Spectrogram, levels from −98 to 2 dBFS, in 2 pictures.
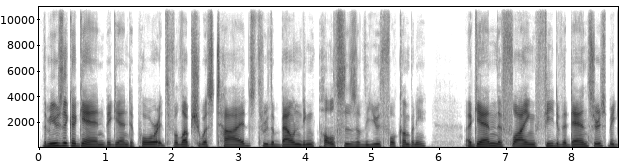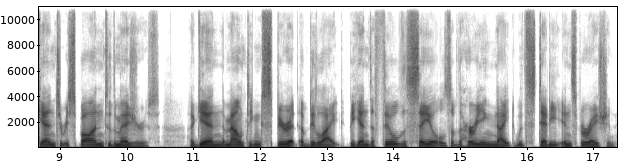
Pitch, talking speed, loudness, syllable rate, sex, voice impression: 145 Hz, 165 wpm, -18 LUFS, 4.6 syllables/s, male, masculine, slightly old, muffled, slightly intellectual, slightly calm, elegant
